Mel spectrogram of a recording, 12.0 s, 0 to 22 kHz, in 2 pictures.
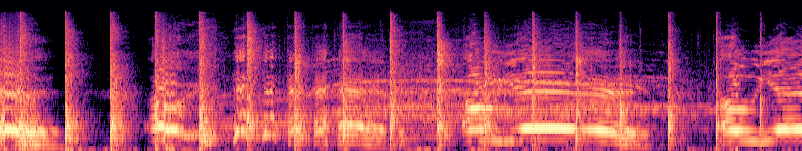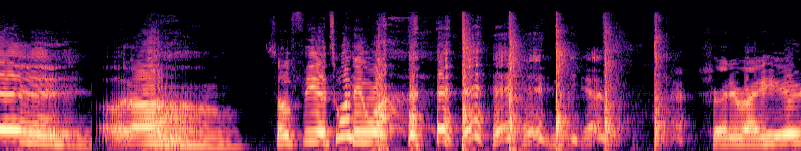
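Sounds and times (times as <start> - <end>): man crying out excitedly: 1.1 - 5.0.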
